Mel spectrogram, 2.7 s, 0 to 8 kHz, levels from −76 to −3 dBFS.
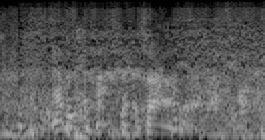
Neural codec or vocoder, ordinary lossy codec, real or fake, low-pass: codec, 24 kHz, 1.5 kbps, HILCodec; Opus, 16 kbps; fake; 7.2 kHz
